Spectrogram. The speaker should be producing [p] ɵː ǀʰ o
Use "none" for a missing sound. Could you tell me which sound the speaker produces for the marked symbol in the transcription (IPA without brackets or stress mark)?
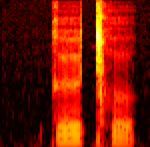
k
